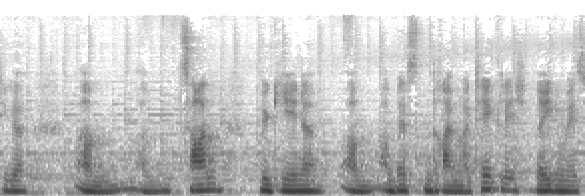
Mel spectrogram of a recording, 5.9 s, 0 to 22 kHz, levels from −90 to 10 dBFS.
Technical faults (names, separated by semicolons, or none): short concealed packet loss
